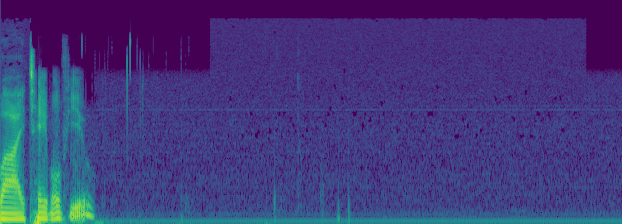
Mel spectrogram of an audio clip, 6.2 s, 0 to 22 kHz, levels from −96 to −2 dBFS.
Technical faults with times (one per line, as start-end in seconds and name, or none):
0.30-2.10 Bluetooth SBC bit pool drop
5.85-6.22 Bluetooth SBC bit pool drop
